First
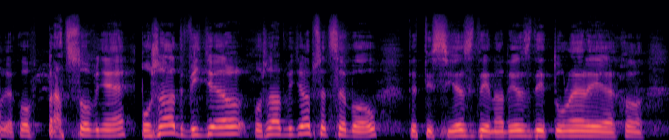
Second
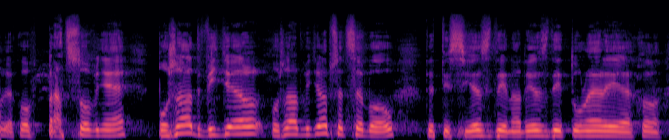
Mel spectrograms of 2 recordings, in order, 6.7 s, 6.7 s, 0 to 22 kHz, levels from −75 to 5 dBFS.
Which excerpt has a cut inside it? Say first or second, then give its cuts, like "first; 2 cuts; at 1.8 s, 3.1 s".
first; 1 cut; at 1.3 s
